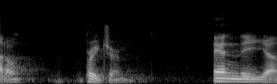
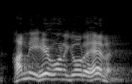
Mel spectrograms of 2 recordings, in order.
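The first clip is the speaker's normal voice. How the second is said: booming preacher; 11 semitones higher, 4 dB louder, faster than usual. Retold or imitated. Preacher repeats question.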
